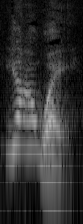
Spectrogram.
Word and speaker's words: Yahweh: All we did was we found out finally, the manuscripts helped us to understand that the way we used to pronounce the name Jehovah was really Yahweh. Y-A-H-W-E-H. Yahweh.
